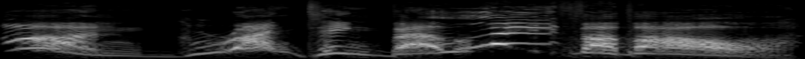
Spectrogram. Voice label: announcer kill spree; kill spree 40 unfriggenbelieveable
